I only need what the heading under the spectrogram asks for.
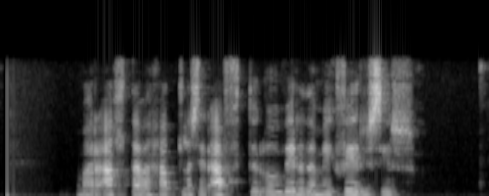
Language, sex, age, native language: Icelandic, female, 40-49, Icelandic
